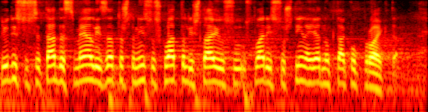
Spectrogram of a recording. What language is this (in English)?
Serbian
